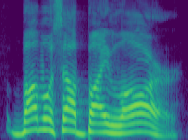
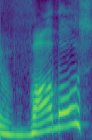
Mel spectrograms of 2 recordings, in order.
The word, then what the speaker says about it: vamos: V's are typically pronounced as B's. See, when you say vamos, if you say vamos, you're a chud.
